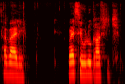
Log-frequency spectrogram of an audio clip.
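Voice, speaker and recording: A woman's voice: mid-range voice, little pitch movement, normal speed, a little mellow. A woman chatting casually to her viewers as a scrapbooking vlogger, showing new stickers and often correcting herself mid-sentence. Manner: chatty, self-correcting, talks to viewers while handling stickers. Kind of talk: casual haul video chat.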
